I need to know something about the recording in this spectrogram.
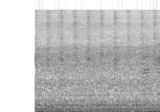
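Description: Dead silence for about the first half-second, then the steady low hum of a NAW trolleybus running, heard from inside the driver's cab.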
